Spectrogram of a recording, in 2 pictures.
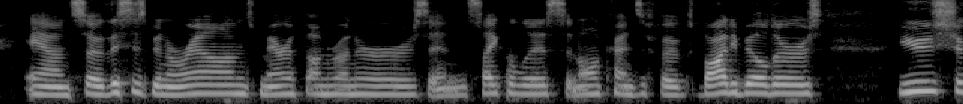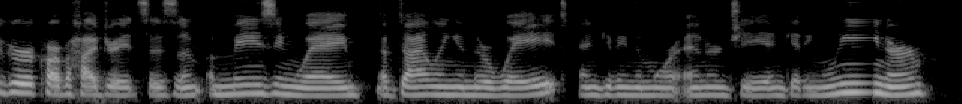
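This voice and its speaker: A woman speaks at a moderate pace and medium pitch, with hardly any pauses. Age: 60s. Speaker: chiropractor and diet video host. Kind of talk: casual live-stream talk. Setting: live stream. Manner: animated; halting.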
